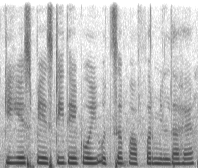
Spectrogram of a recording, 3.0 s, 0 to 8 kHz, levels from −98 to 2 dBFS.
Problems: none marked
